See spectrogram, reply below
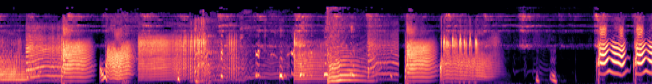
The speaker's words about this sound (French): Mais pas les animaux, là, les pets anglais. Les pets, ouais. Les vrais pets.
